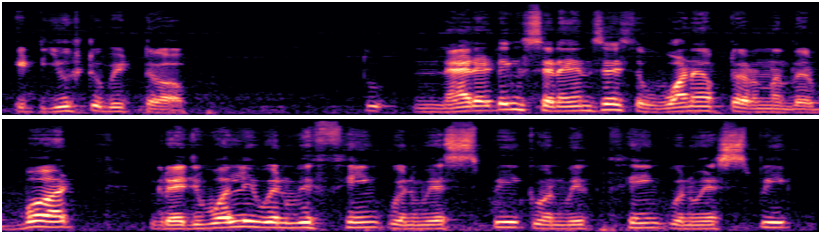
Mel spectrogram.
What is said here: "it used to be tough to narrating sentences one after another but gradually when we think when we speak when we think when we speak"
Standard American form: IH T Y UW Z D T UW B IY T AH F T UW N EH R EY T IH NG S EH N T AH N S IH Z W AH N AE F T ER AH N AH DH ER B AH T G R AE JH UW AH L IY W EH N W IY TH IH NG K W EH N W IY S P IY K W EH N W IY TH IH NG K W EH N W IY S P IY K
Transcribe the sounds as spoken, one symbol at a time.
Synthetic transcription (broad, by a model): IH T Y UW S T UW B IY T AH P T UW N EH R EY T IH NG S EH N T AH N S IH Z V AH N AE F T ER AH N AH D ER B AH T G R AE JH UW AH L IY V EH N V IY T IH NG K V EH N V IY S P IY K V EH N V IY T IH NG K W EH N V IY S P IY K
